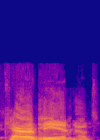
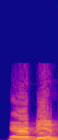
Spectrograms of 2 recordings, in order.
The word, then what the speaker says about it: Caribbean: It's Caribbean. Yeah. It's Caribbean because it's the Carib Indians and the Arawak Indians who were the 2 tribes that were occupying Jamaica when the invaders arrived.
